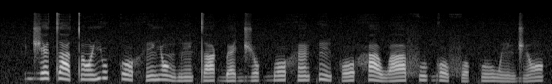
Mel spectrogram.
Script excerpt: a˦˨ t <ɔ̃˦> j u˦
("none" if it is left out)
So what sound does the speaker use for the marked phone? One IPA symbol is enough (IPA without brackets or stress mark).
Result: ɔ̃˧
